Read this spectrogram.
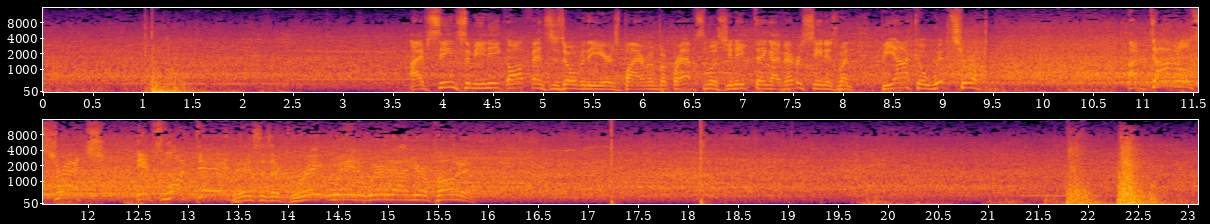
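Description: A body slams heavily onto a wrestling mat.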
